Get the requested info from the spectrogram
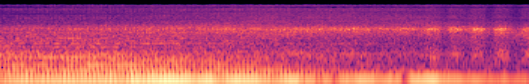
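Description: Electronic music held on a loud, sustained low drone, one deep tone with a stack of overtones above it; the upper overtones fade after about two and a half seconds, and a faint pulsing comes in higher up near the end.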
